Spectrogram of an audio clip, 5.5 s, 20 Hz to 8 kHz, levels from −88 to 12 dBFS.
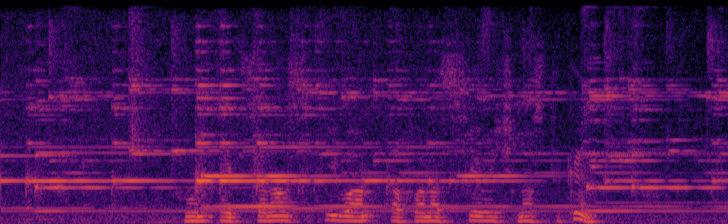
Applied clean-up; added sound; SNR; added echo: none; Wind chime; -3 dB; none.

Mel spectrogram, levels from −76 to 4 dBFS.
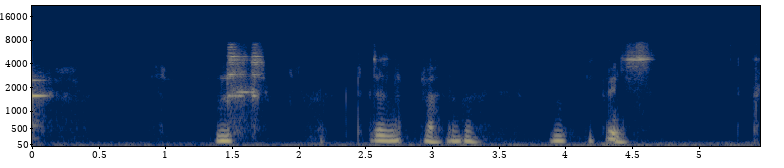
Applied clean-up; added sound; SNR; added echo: neural diffusion model UNIVERSE++.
